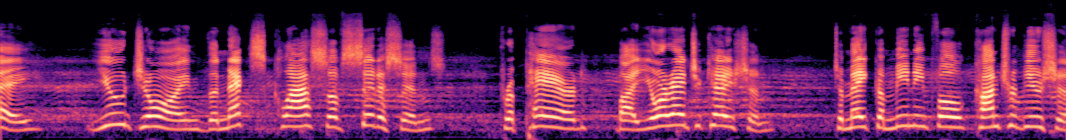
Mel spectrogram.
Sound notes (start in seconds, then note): none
